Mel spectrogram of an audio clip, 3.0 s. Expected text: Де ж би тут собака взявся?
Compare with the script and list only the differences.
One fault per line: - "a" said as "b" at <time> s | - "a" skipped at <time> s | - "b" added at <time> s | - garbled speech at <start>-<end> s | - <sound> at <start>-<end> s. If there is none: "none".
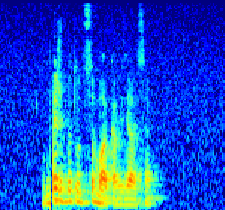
- dropout at 0.7-0.7 s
